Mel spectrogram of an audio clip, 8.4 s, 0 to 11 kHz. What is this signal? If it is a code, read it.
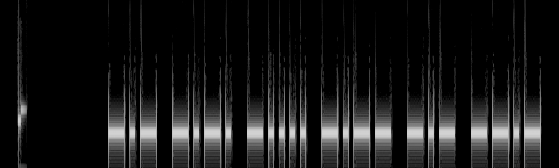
Morse code, heard as a keyed tone, about 15 wpm, 700 Hz. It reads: KC6YKQ
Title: USA Call Signs 15wpm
